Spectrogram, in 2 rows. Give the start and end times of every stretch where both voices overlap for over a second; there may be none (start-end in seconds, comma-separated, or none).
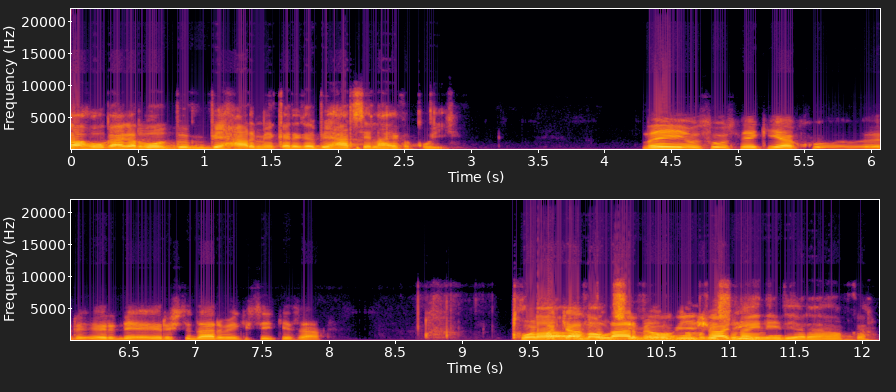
9.6-11.2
